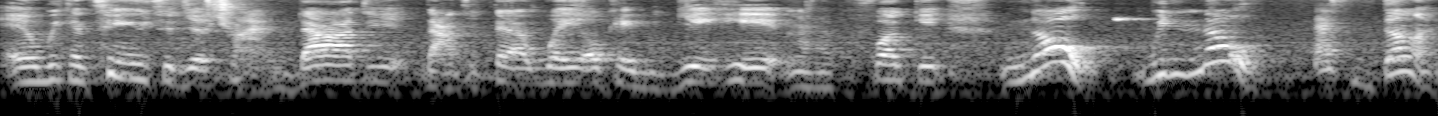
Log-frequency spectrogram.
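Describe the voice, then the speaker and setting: A woman's voice: lowish voice, fairly quick, few pauses, a bit bright, a little hiss or hum. An American woman delivering an impassioned, blunt opinion monologue as a video commentator, emphatic and repeating phrases for force, often swearing. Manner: frequent swearing.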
